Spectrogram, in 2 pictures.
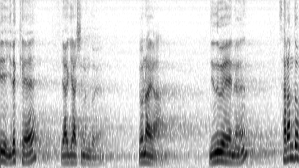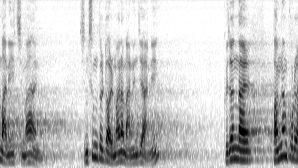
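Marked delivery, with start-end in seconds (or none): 2.8-9.1 gentle admonishing. Retold or imitated. God talking to sulking Jonah like a grandchild, gentle admonishing. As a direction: coax gently in a slightly lowered, unhurried voice. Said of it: "부드럽게 정말 말 안 듣는 손주 타이르듯이".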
